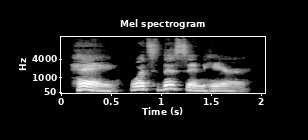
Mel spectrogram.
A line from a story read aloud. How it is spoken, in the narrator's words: he called in a loud voice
